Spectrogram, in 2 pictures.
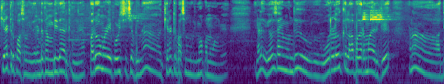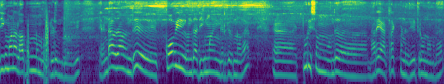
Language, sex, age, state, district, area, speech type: Tamil, male, 18-30, Tamil Nadu, Tiruvannamalai, rural, spontaneous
